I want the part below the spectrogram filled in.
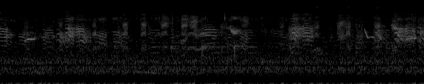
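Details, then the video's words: Caged canaries sing together in a steady stream of high, rapid chirps and trills, with bursts every half-second or so and no pause. "Canaries Singing"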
